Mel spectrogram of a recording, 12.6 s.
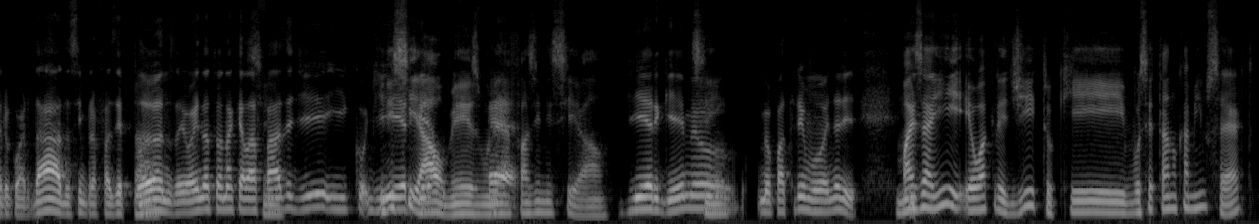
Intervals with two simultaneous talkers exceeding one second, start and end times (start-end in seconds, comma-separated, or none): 3.8-5.2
